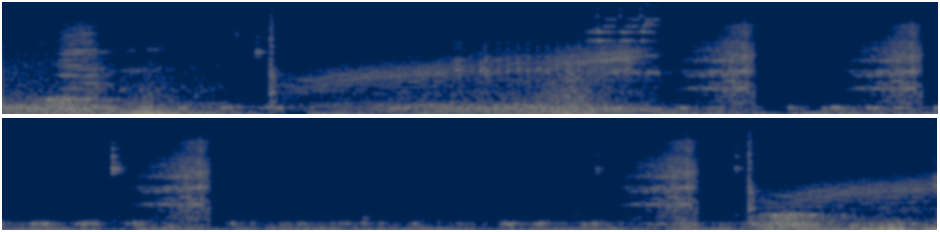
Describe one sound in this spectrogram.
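Short electronic menu blips sound in a video game.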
